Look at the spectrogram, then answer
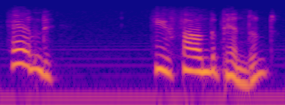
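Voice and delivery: high, halting incredulous question; shocked, loud and broken up; stunned disbelief. Acted. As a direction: struggle to get the question out. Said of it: "Bill found speech, though with difficulty".

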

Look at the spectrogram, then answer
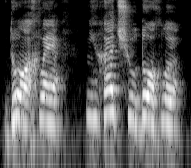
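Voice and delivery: high, loud, whiny refusal; drawn-out protest; disgusted refusal. A narrator's reading. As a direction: reject it like a fussy child. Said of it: "Женечка скривила губы".

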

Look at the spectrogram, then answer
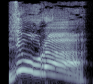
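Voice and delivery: high, loud cheer of a name; jumping-for-joy yell; joyful shout. A narrator's reading. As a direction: cry out in delight. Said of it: "закричали и запрыгали все сразу".

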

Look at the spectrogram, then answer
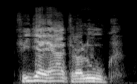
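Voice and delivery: loud, high warning call; urgent warning. Acted. Pilot warning Luke of danger behind, urgent. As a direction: shout to a friend to look behind.

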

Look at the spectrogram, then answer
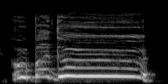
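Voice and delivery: high, drawn-out terrified shout; panicked yell. A narrator's reading. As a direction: scream it in panic. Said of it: "панически заорал он".

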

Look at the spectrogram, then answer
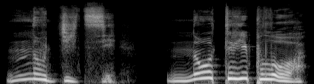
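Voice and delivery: slow drawn-out mock outrage; indignant. Kuna scolds absent Ditsy for gossiping, indignant. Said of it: "возмутилась Куна".

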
